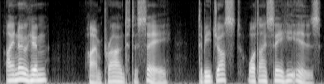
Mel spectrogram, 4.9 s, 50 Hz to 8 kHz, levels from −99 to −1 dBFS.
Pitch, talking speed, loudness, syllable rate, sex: 120 Hz, 175 wpm, -17 LUFS, 4.4 syllables/s, male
